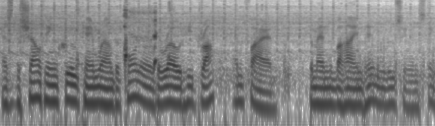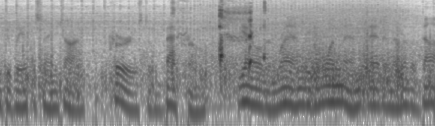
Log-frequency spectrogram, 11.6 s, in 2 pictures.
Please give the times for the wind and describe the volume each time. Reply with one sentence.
The wind can be heard from 2.6 to 11.5 s, getting louder.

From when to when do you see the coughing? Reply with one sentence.
You can hear the coughing from 1.0 to 2.3 s and from 8.1 to 9.3 s.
